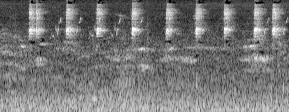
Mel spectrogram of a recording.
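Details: Indian palm squirrel giving a run of about nine piercing, clipped chirps at an even pace of roughly two per second, over a light background hiss.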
